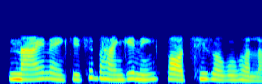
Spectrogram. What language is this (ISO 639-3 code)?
ori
